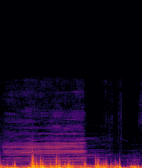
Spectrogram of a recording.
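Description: A cow mooing once: a single long call of about a second and a quarter, starting right at the beginning.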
